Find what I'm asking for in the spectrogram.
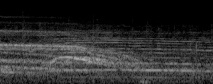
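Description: Crowd at a youth sheep show cheering and shouting for a young contestant, a steady mix of many voices with some children's shouts, moderately loud throughout a short burst.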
